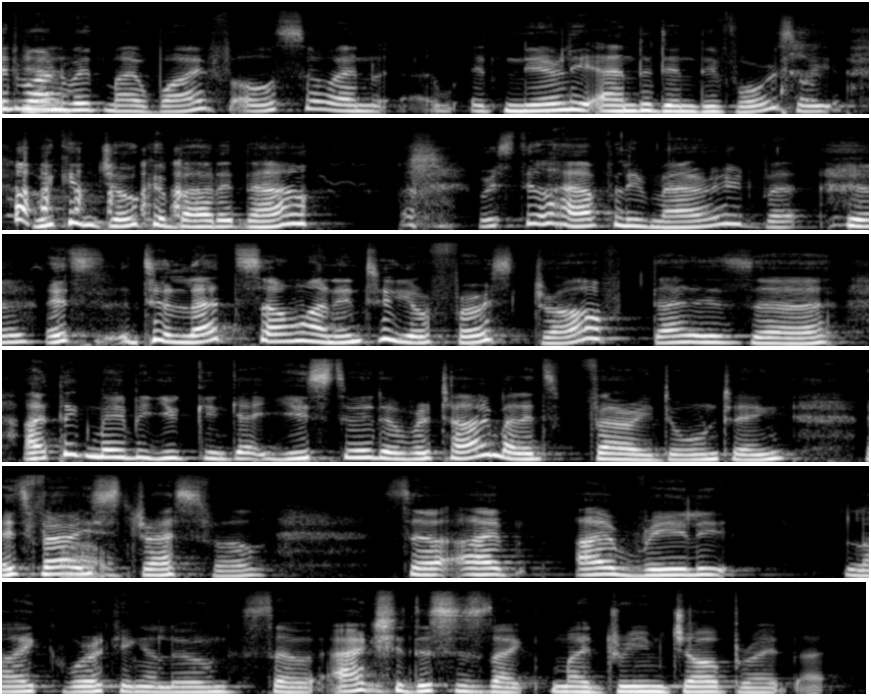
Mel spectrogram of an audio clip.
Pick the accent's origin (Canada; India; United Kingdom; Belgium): Belgium; Flanders; first language Dutch; English is a second language; also born or lived in Hong Kong; Well, I think it's because I'm from Belgium, right? But when I started writing, I lived in Hong Kong. Mm. And I knew I was going to write in English. My mother tongue is Dutch.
